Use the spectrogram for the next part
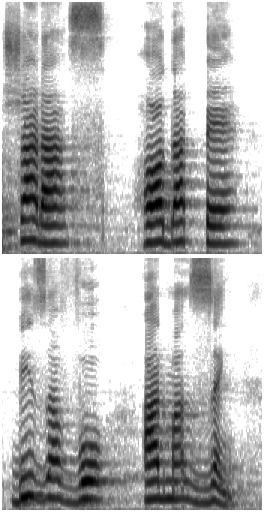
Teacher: Armazém né então são palavras que nós consideramos oxítonas certo porque porque a sílaba mais intensa no momento que eu falo a palavra é a última de cada palavra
